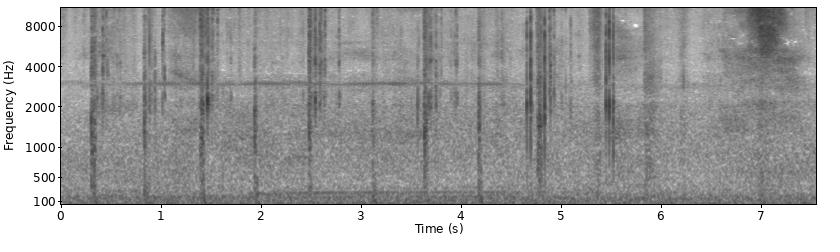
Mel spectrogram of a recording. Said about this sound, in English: I'm stomping my feet and stuff to chase away coyotes.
